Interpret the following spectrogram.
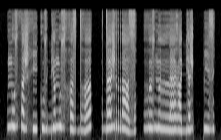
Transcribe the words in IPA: nozθaʒ hikuz bʲɒnuz hɐzdʱɐ | dæʒ raz | ɦɵz nɵlːæɣa bʲaʒpːiz

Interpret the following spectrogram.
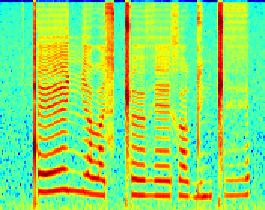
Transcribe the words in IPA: ǃɛː ɲelˠisǁœ ɦɛːxœlˠdynʲǁɛ̤

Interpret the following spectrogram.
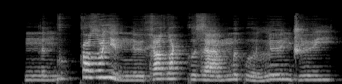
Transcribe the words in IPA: nːə˨ŋɡu˦ kːɔ˦zˤu˦lʲɐ˨ nːøː˨xɪː˦dˤa˦kːʊ˧ zaː˧mːə˦ pʊː˨lːøː˦ nd͡ʒø˧j

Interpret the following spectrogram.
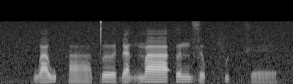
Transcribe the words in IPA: kwa˨˦wha̤ː˨˩t̪əː˧ ɗa̰˧˨nmaː˧ʔə˧n zə˨˩p̚ fɨ˦˥k̚xɛ̤˨˩

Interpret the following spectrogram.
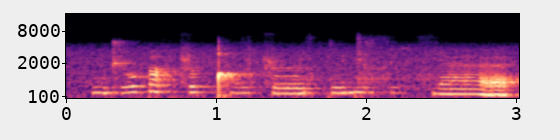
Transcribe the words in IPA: nd͡ʒoɠɑxʈ͡ʂɵ ǃʰæ̤zʈ͡ʂøːsʲ ty dʲozsi̤x sʲæː

